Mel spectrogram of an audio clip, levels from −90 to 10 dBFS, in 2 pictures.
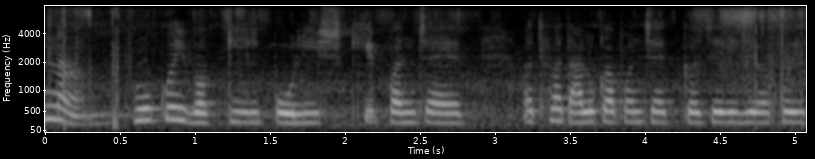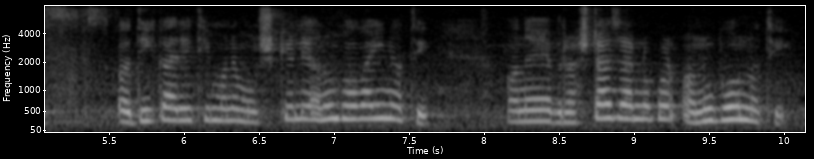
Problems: low volume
